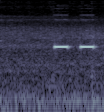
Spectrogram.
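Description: A Toyota Fortuner Legender's seat memory function gives two short, clear electronic beeps in quick succession over a quiet cabin hum.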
